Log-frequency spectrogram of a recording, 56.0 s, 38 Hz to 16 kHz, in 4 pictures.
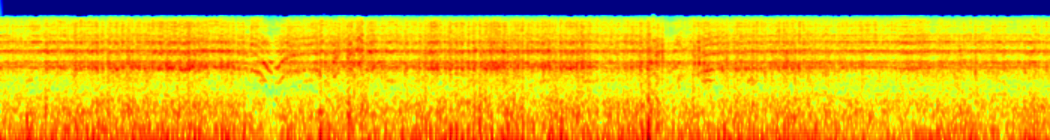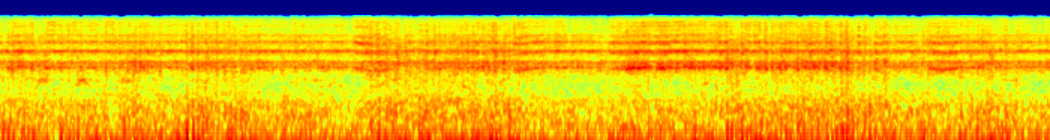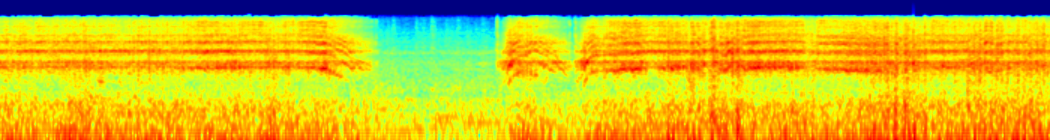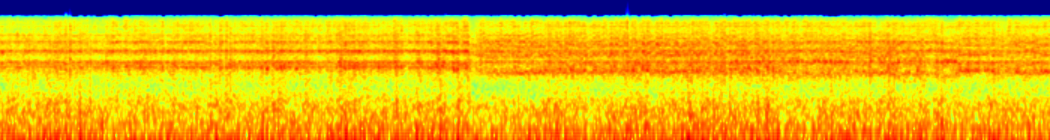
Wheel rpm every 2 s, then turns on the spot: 230, 200, 230, 230, 190, 230, 230, 230, 230, 230, 230, 230, 230, 230, 230, 220, 50, 60, 200, 220, 230, 230, 230, 230, 170, 160, 160, 180.
none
